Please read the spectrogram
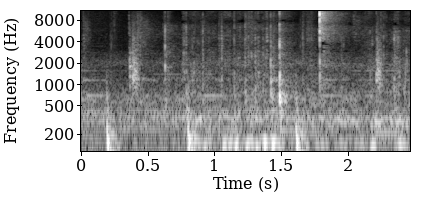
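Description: Light plastic clicks and taps as felt-tip markers and crayons are handled in a plastic art-set case, about five in two seconds, the sharpest near the end. Soft background music plays underneath.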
